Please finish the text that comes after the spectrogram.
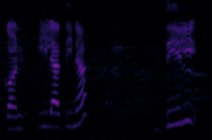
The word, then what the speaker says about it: Deal: Mis redes sociales son, con E y con I latina, Dil, que se escribe Deal, D-E-A-L.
